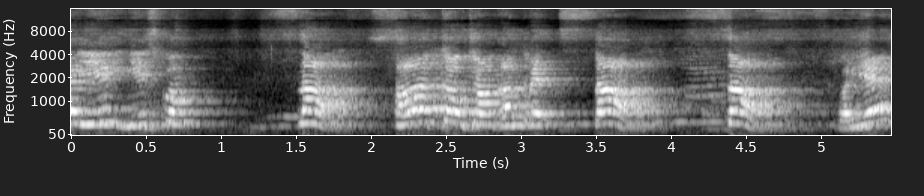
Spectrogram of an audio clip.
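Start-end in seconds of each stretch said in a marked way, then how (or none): 1.4-4.4 स with a clear hiss and a short अ at the end; dental sa. Shown as a demonstration. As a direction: slowly sound out स, ending on अ. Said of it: "ये वाला जो स है बेटा". (दंत्य स का धीमा, साफ़ उच्चारण)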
